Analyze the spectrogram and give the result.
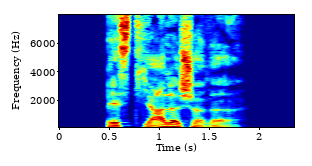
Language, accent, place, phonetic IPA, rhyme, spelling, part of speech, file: German, Germany, Berlin, [bɛsˈti̯aːlɪʃəʁə], -aːlɪʃəʁə, bestialischere, adjective, De-bestialischere.ogg
- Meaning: inflection of bestialisch: 1. strong/mixed nominative/accusative feminine singular comparative degree 2. strong nominative/accusative plural comparative degree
